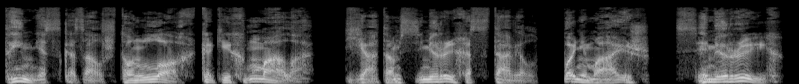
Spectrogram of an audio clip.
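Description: A man's voice: deep voice, very animated, slow, gravelly, a bit bright, slightly rough, no room sound, clean studio sound, voice pushed up, full character voice. A man voicing a furious young man, a general's son, who hisses in a half-whisper that breaks into growls. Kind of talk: audiobook character voice.

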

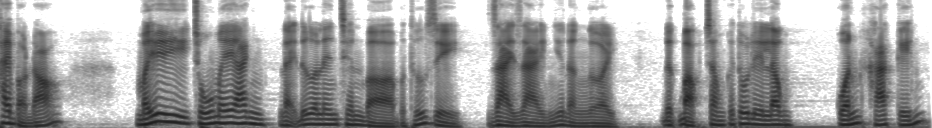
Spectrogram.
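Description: Lively male storyteller. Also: lowish voice, normal speed, no room sound, studio quality. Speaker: audiobook narrator. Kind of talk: storytelling narration.

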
